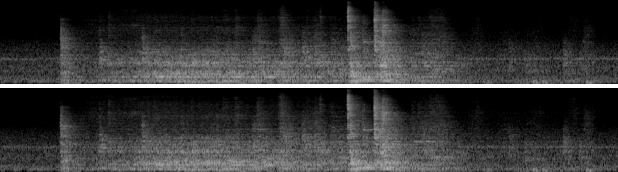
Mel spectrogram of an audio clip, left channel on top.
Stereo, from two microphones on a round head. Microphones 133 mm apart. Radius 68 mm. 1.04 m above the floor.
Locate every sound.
0.6 s a sliding door: 20° right (ahead or behind), 1.8 m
